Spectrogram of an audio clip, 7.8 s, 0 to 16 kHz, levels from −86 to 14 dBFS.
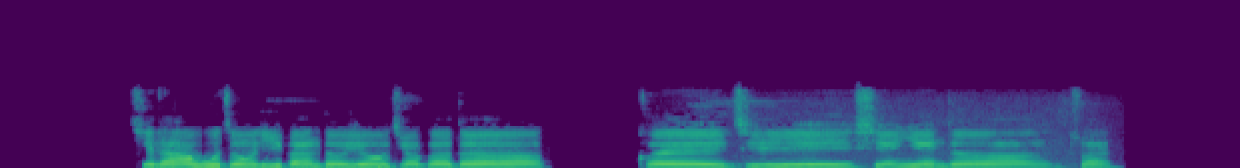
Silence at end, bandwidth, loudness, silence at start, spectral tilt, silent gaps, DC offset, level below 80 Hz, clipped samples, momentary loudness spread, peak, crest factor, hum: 0.75 s; 7.8 kHz; -17 LUFS; 0.85 s; -5.5 dB/octave; 3.54-3.98 s; under 0.1%; -62 dBFS; under 0.1%; 10 LU; -2 dBFS; 16 dB; none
